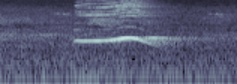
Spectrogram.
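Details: Asian koel (koyal) calling: a single clear whistled note about half a second long, rising slightly then dipping at the end, over faint steady background hiss.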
